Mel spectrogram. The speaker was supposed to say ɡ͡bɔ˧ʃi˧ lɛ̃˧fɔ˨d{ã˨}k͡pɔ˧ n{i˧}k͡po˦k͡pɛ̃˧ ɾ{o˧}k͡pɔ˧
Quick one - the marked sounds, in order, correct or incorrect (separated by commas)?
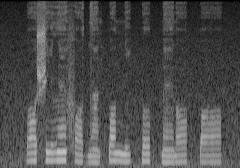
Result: correct, correct, incorrect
